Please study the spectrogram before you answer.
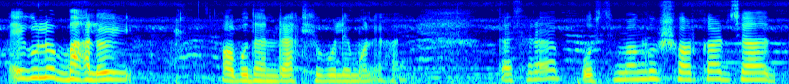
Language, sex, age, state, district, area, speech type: Bengali, female, 18-30, West Bengal, Dakshin Dinajpur, urban, spontaneous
